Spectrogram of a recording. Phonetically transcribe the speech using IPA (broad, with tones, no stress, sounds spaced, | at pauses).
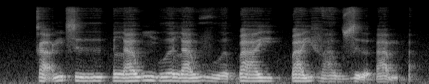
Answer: k a̰˧˥ ŋ s ɨ˧ | l a˨˦ w ŋ u˧ ə̯ l a˨˦ w v u˧˩ ə̯ ɓ a˧ j | ɓ a˨˦ j v a̤˨˩ w z ɨ̰˧˨ ə̯ ʔ a̰˧˨ m ʔ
